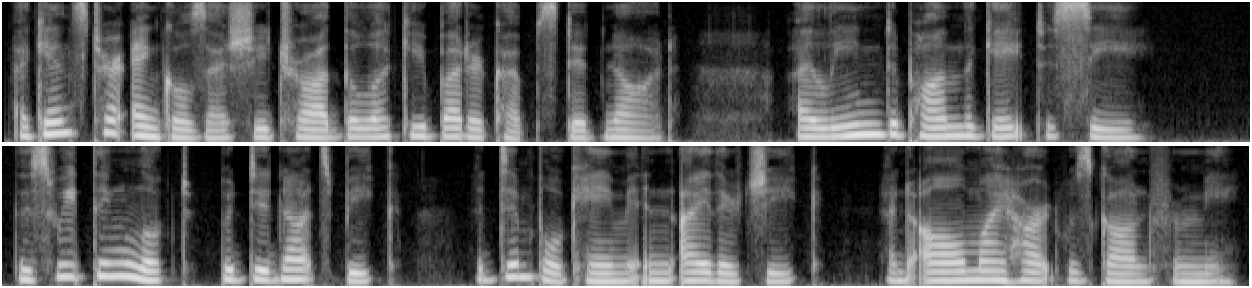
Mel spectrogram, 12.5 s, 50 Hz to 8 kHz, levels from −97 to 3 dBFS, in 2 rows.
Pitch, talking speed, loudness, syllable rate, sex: 190 Hz, 190 wpm, -18 LUFS, 4.9 syllables/s, female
